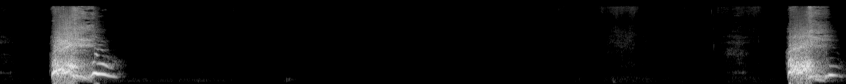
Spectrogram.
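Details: Person with a cold on their sneeziest day, sneezes induced with Chhinkni: two forceful, sharp explosive sneezes with a brief catch, about seven seconds apart; sneezing.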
